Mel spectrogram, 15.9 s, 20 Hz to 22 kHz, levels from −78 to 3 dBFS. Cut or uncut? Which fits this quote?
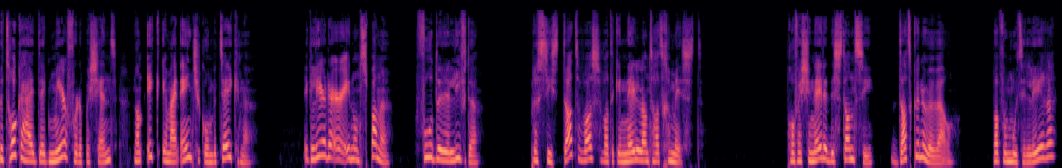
uncut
